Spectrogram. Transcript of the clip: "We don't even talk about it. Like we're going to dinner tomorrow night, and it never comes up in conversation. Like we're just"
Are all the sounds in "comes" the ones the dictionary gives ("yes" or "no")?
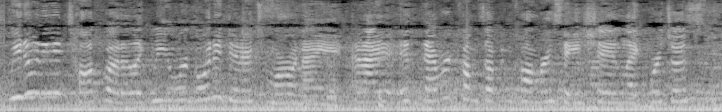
yes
